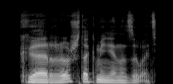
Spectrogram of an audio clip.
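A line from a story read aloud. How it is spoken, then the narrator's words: Displeased grumble. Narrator (Russian): недовольно буркнул я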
